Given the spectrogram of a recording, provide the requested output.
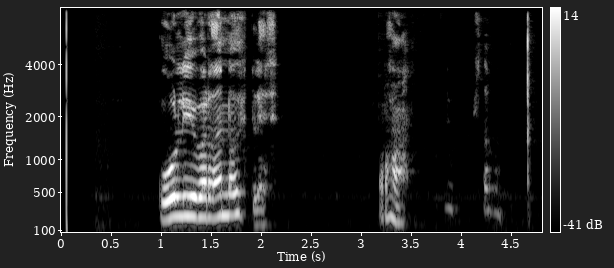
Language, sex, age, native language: Icelandic, male, 30-39, Icelandic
